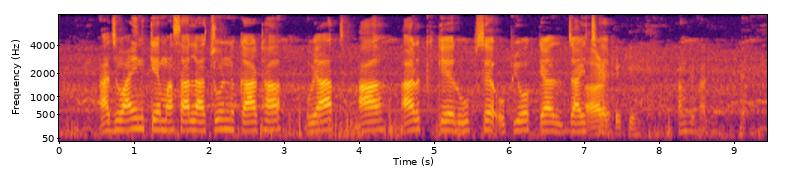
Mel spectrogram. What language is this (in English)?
Maithili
